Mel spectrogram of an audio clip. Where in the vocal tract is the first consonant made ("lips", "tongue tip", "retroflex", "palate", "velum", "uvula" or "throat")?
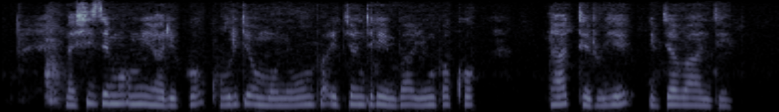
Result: tongue tip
